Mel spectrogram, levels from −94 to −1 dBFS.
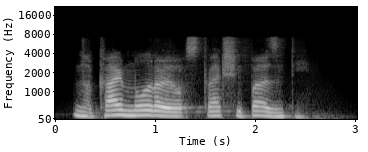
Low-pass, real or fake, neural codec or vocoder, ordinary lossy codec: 7.2 kHz; fake; codec, 16 kHz, 0.5 kbps, X-Codec, HuBERT features, trained on balanced general audio; none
